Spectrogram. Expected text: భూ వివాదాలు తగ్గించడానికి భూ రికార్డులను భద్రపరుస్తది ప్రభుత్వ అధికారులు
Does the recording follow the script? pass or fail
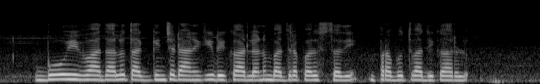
fail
